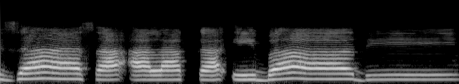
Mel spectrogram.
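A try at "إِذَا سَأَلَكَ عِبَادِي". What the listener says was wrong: Bagus, cuman lagunya aja masih masih belum berani.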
